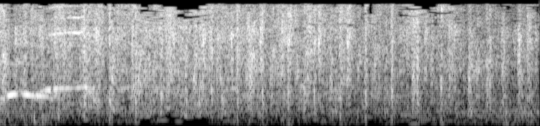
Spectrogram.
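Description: A crowd applauds steadily, many hands clapping in a dense, continuous patter that stays fairly loud throughout and eases only slightly toward the end.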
